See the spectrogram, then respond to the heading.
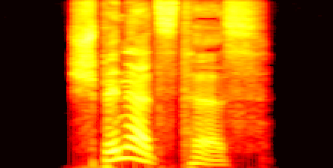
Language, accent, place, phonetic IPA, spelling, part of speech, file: German, Germany, Berlin, [ˈʃpɪnɐt͡stəs], spinnertstes, adjective, De-spinnertstes.ogg
- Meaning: strong/mixed nominative/accusative neuter singular superlative degree of spinnert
